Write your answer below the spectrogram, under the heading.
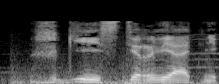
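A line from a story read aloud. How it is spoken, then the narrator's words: Laughing. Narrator (Russian): смеялся Иолай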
